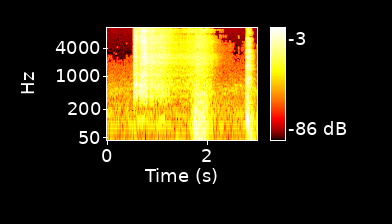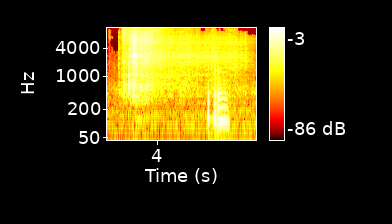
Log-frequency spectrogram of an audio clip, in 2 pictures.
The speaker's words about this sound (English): he just knocks over the coins. I don't know what he's hoping to get out of that. Like he forgot how physics work or something.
